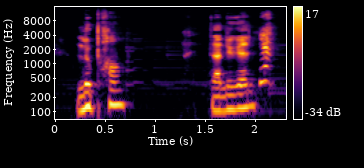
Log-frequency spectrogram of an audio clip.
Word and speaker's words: Lupin: loop pump all right so it's spelled l-u-p-i-n the netflix show it's on netflix so go to netflix check out l-u-p-i-n lupine loophole did i do good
